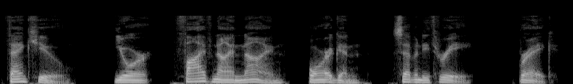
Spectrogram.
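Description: Low-pitched, slow-speaking man. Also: animated, slightly rough, dry recording, studio quality. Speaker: narrator of a Morse code phrase drill. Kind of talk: scripted read-out of short radio phrases.

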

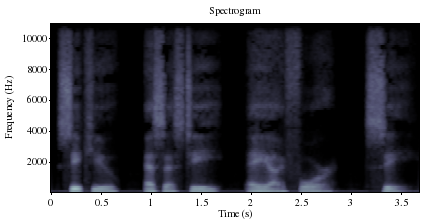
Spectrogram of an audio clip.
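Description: A man with a fairly low, very mellow voice delivers a practice readout. He gives short, separate phrases and spells out letters and numbers one by one. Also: expressive, slow pace. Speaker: Morse code practice narrator. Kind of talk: spoken readout for code practice.

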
